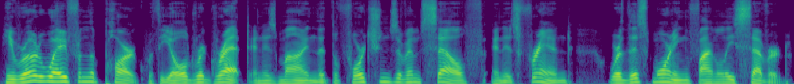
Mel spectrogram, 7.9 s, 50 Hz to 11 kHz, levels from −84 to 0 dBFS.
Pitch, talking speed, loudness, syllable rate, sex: 120 Hz, 195 wpm, -18 LUFS, 5.1 syllables/s, male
